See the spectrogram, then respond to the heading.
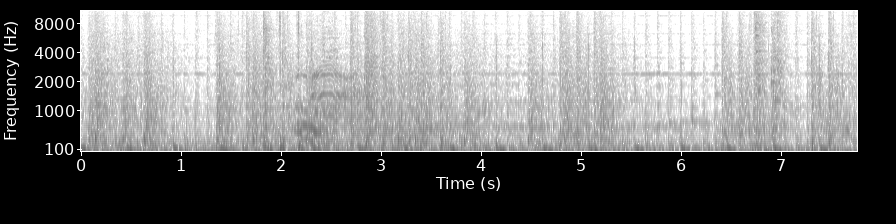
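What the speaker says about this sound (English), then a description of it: "He's shooting!" Heavy, dense gunfire in a police shooter game, with rapid overlapping shots and bursts rattling continuously at close range amid crashes and brief shouted voices.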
